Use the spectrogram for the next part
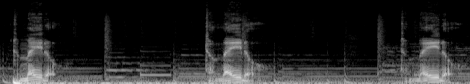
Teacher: need to hear the letter te so it becomes to and when you come to the last T it's unstressed it becomes a flap D sound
